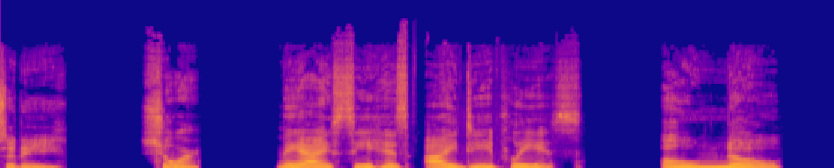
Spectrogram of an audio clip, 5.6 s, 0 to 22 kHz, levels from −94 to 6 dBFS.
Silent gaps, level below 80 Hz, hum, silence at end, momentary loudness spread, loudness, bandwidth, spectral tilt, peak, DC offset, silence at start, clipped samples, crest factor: 0.45-0.94 s, 1.35-1.83 s, 3.90-4.40 s; -40 dBFS; none; 0.35 s; 15 LU; -18 LUFS; 17 kHz; -6 dB/octave; -2 dBFS; under 0.1%; 0 s; under 0.1%; 16 dB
